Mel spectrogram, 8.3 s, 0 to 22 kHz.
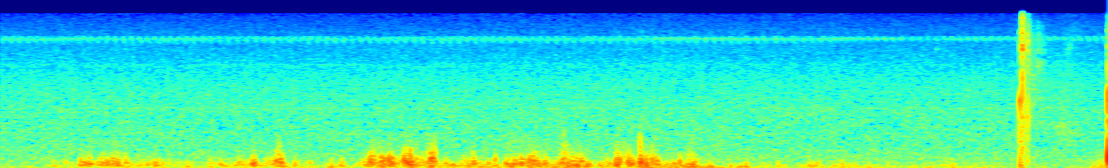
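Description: A single sharp crack of a slingshot shot near the end, a lead ball loosed from flat rubber bands at about 100 feet. Before it, several seconds of low, uneven rumbling from wind on the microphone.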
